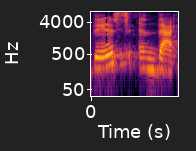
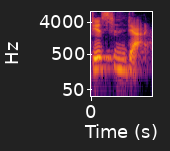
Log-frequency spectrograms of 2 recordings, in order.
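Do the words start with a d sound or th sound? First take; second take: th sound; d sound. First: The words begin with a tongue-out th sound. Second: The words begin with a hard d sound. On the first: The speaker calls it right. "You have to stick out your tongue" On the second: The speaker calls it wrong. "careful you don't say this and that"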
